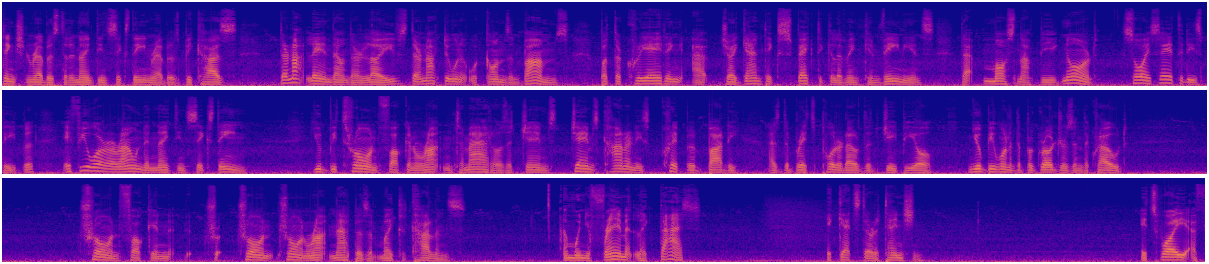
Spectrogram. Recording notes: Recorded on a park bench.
